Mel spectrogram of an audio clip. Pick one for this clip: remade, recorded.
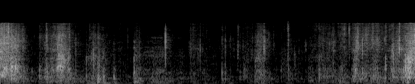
remade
